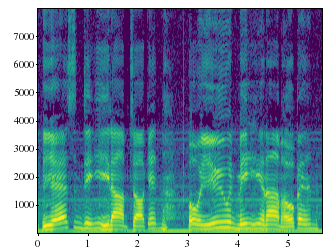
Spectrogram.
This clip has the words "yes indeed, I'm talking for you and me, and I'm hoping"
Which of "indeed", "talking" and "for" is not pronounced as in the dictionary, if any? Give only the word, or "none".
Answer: for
